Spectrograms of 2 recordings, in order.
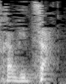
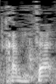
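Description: First: The consonant before the final vowel is 'ts'. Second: The consonant before the final vowel is not 'ts'. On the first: The speaker calls it right. "it's chavitza" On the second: The speaker calls it wrong. "Not chavitza"

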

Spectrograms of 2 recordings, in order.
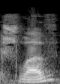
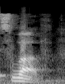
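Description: First: The word begins with an sh sound. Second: The word begins with an s sound. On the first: This follows how the word is written. "It says it with the Shin, so you can read it like Shlav" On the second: This is how the word is traditionally read aloud. "We read it with a Sin, a Samach sound. We read it Slav"

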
